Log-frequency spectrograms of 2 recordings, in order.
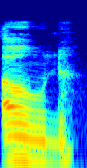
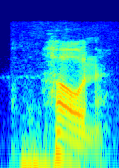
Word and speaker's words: own: and then this word own hone no not with an H there's no h there so it's just own oh there you go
